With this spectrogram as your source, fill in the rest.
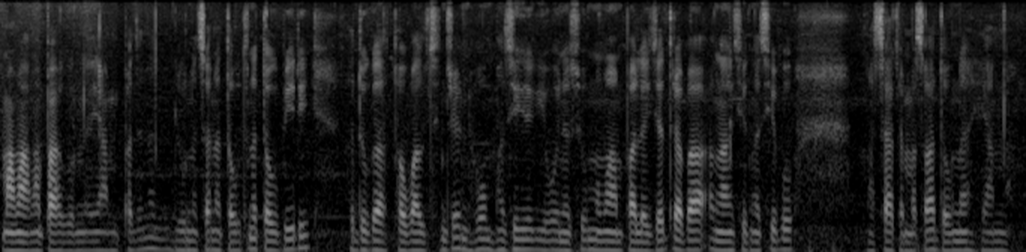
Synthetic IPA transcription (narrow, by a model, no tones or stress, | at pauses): mamamapaɡumnɐjampʰazanɐlunɐt͡ʃanatɐwdunɐtɐwbiɾi | ɐduɡatʰawbalsindɾenɦomɦɐziɡiojnɐsumɐmampalɐjzadɾaba̰ːŋaŋsiŋɐsibu | mɐsazamɐsadoŋnɐjamnɐ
